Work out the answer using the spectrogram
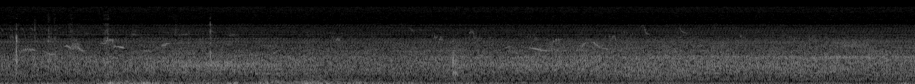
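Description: Small birds chirping now and then over a quiet outdoor background. A faint steady hum comes in about halfway through.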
